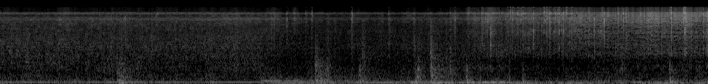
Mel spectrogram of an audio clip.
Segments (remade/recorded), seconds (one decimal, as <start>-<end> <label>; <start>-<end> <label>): 0.0-2.2 recorded; 2.2-4.8 remade; 4.8-7.1 recorded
